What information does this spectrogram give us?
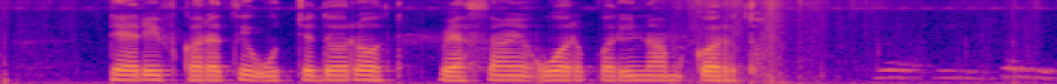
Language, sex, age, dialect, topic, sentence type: Marathi, male, 18-24, Southern Konkan, banking, statement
